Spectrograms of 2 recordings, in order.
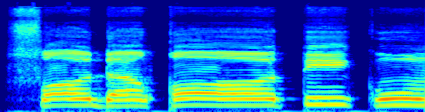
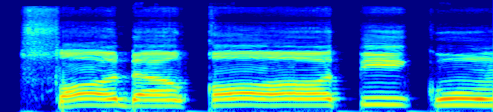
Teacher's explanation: Tutup bibir bersahaja dan pastikan dengung itu berlaku. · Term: ikhfa syafawi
